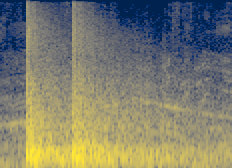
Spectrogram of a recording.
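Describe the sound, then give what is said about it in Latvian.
Stun grenades booming at a street protest: two sharp, loud blasts about half a second apart, each followed by a long rumbling decay that fades slowly. “pa laikam nodunēja trokšņa granātas”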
